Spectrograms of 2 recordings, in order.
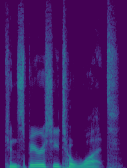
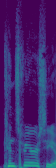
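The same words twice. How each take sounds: First: Conspiracy said slowly, flatly challenging; slow challenging retort. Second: A scoffer yelps conspiracy with the voice jumping up; mocking high conspiracy cry. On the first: Retold or imitated. Answering the doubter's scoff, slow and pointed. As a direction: drag out Conspiracy to what, daring an answer. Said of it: "I was like". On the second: Mimicking a doubter dismissing his claims, higher scoffing voice. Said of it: "someone else is like".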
